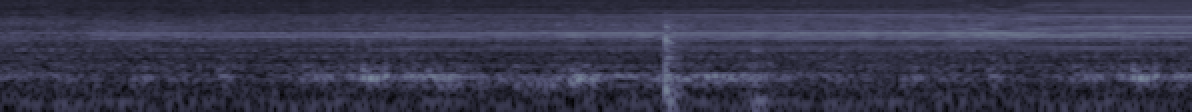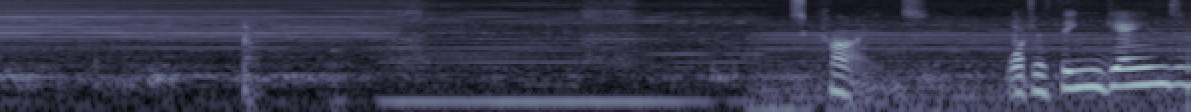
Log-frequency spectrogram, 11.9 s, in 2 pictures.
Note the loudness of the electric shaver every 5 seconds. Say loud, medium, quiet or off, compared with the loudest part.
loud, loud, medium.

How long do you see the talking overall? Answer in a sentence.
You can hear the talking for 2 seconds altogether.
